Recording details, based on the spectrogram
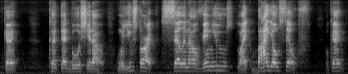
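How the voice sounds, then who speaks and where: A man's voice: on the high side, takes it slowly, bright, forceful tone. Blunt, slangy American man talking boxing. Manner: blunt, profane, emphatic slangy talk. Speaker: host of a boxing talk livestream. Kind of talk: casual unscripted sports commentary, answering chat.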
